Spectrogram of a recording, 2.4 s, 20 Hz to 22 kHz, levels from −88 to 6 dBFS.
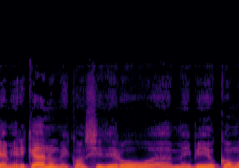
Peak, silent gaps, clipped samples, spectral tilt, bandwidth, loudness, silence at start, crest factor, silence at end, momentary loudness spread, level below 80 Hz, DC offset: -16 dBFS; none; under 0.1%; -8.5 dB/octave; 12 kHz; -32 LUFS; 0 s; 14 dB; 0 s; 5 LU; -54 dBFS; under 0.1%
